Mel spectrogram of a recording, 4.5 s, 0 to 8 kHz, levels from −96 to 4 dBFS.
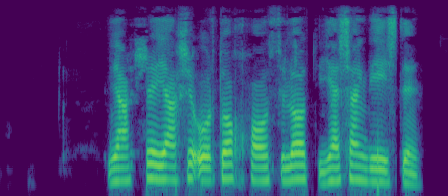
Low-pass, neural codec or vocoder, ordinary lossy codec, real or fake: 7.2 kHz; none; AAC, 48 kbps; real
